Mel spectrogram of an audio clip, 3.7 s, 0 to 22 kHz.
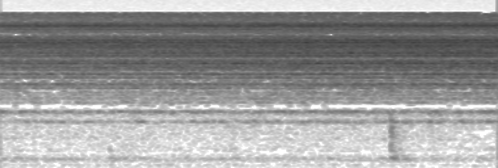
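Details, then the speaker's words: Kohler CV25S V-twin on an older Ferris mower, leak-down test with the piston at TDC and both valves closed: steady, high, airy hiss of air escaping back through the carburetor, about 10 percent cylinder leakage at 100 psi. Intake valve leak. "don't know if you guys can hear that but we already have quite a bit of leak coming through so I'm going to take it up to 100"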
